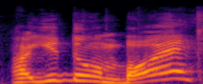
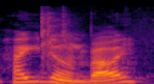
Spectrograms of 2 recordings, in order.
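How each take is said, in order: First: Excited shouted greeting. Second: Upbeat friendly hello, a little raised; friendly greeting. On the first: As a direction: yell the hello up high with glee. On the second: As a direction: greet him like a buddy. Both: Real, not acted. Greeting repeated, second time bigger.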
